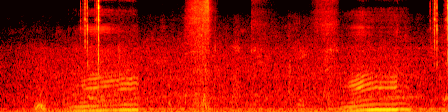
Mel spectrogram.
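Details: Sleeping dog: two drawn-out, low, rumbling, voiced breaths over a noisy room background; snoring.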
